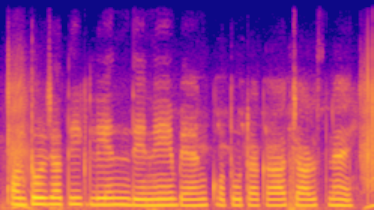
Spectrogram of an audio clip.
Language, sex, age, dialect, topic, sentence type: Bengali, female, 18-24, Rajbangshi, banking, question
